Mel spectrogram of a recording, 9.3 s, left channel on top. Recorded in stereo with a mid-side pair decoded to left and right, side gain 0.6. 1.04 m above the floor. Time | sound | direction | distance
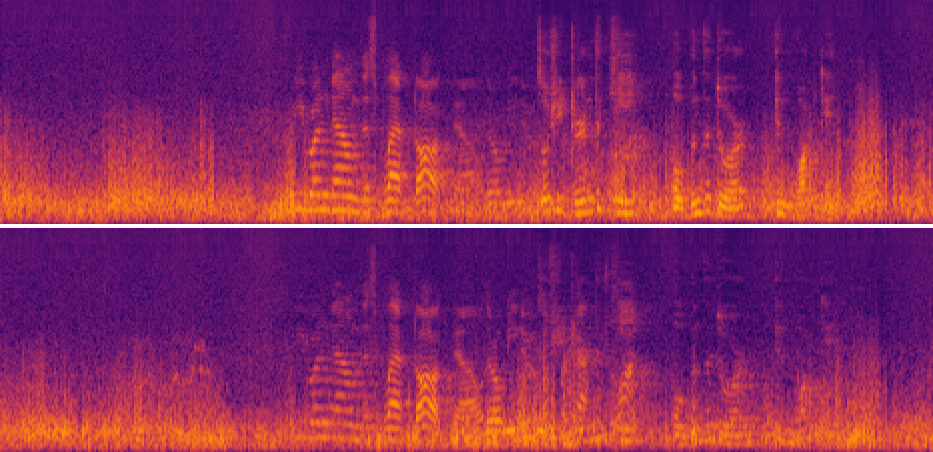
2.8 | a man speaking | 65° left | 1.9 m
5.4 | a woman speaking | 60° left | 2.0 m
